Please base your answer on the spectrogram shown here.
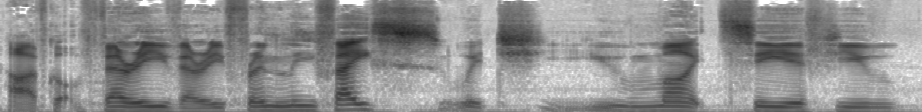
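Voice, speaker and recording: An actor playing a friendly hospital doctor who talks in a chatty, reassuring way with plenty of fillers. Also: male voice, mid-range voice, a little slow, gravelly, sharp tone, clear, resonant tone. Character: confident, friendly adult male hospital doctor.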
